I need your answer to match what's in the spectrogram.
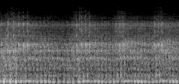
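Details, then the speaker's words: Honda TMX 155 motorcycle single revved up and down: loud harsh clatter over exhaust note rising with revs; excessive engine noise, engine opened for repair. "Oh, maingay nga. Oh, maingay. Sabay-sabay na nga palang sira. Maingay mga idol, oh. Ingay, sobra."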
